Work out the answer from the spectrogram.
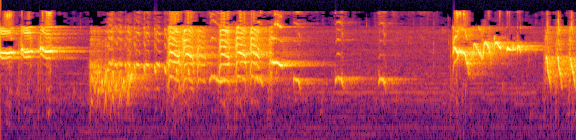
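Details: Cage-bird training recording of a greater green leafbird: high whistles and fast trills mixed with repeated clear notes, a short lull, then renewed loud, sweeping whistled phrases.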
